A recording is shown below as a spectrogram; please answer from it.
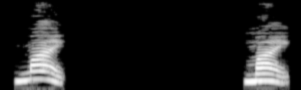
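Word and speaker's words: ไม่: word is short and stress let's try together my my because this word is pronounced similar to the other words so you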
